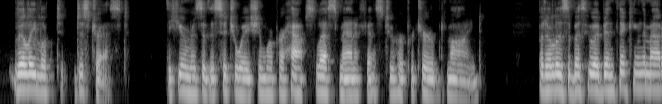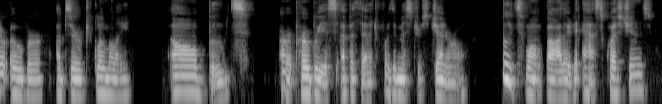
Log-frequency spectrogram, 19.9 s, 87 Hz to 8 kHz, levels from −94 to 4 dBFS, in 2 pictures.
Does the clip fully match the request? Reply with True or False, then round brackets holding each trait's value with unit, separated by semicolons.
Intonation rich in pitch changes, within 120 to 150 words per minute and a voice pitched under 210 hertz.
False (2.5 semitones; 135 wpm; 140 Hz)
